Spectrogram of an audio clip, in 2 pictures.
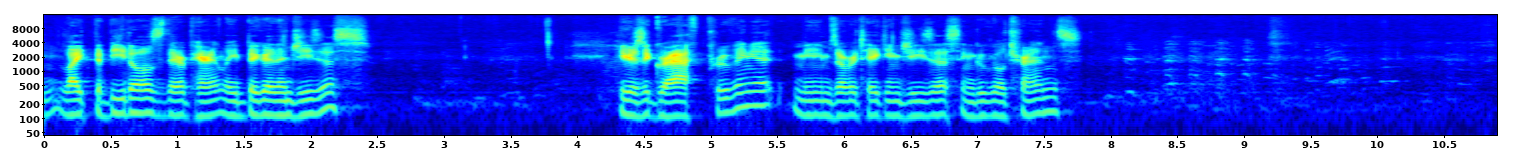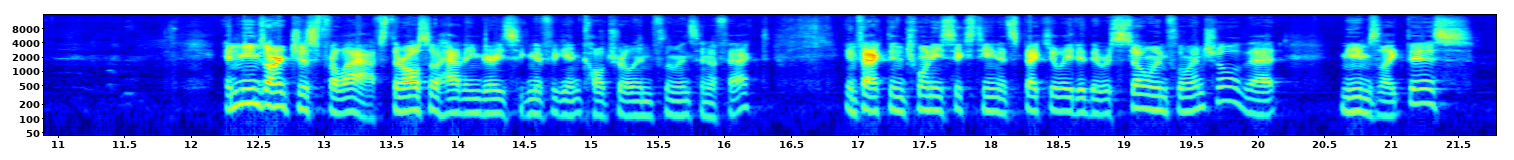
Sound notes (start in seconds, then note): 8.0 audience laughs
